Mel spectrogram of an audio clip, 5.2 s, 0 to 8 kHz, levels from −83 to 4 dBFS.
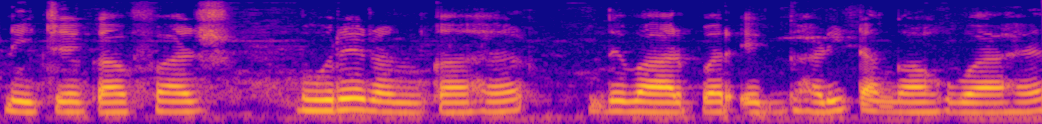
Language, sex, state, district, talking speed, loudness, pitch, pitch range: Hindi, female, Jharkhand, Ranchi, 160 wpm, -15 LUFS, 205 Hz, 195-210 Hz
